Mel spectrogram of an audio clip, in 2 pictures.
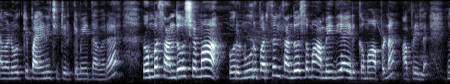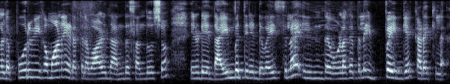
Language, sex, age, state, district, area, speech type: Tamil, female, 45-60, Tamil Nadu, Nagapattinam, urban, spontaneous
